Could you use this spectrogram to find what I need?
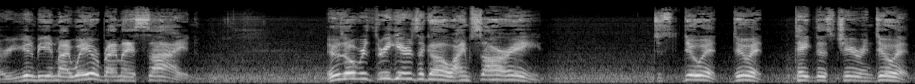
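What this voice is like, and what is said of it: Seth Rollins impression. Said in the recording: “that was my Seth Rollins impression, kind of”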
